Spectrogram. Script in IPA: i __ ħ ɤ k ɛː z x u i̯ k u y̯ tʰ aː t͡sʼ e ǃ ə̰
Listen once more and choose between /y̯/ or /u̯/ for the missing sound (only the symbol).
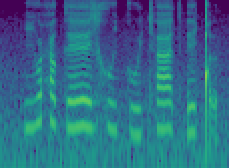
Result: u̯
